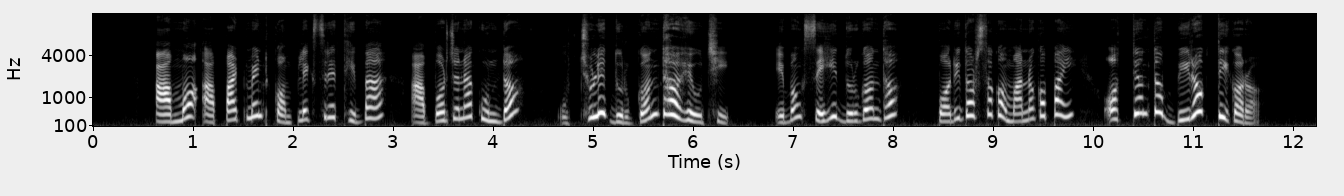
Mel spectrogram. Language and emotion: Odia, disgusted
